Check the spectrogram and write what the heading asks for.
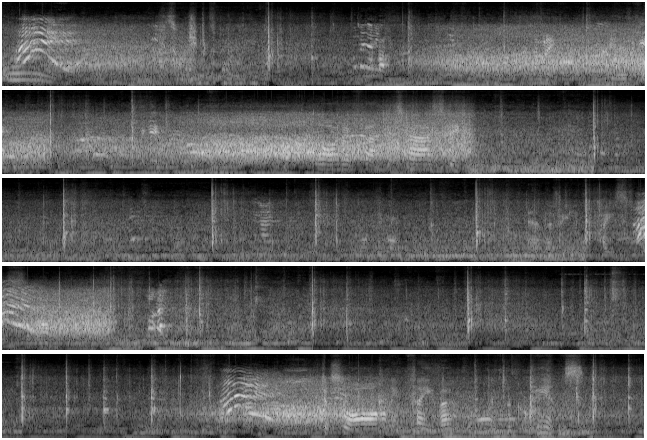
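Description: Badminton played in an indoor arena: sharp racquet strikes on the shuttlecock and shoe squeaks on the court. Loud bursts of crowd cheering and shouting come near the start, through the middle, about nineteen seconds in and near the end.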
